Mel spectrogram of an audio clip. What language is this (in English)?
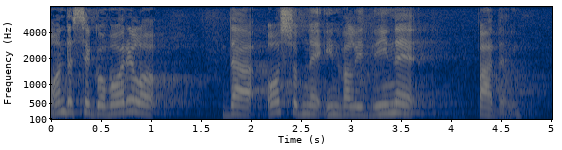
Croatian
